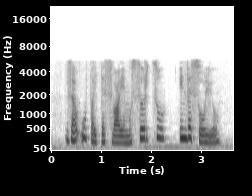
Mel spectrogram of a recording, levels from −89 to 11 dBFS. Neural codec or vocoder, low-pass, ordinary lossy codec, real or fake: none; 5.4 kHz; MP3, 32 kbps; real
